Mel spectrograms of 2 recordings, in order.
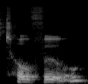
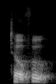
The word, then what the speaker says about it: tofu: Oh, emphasis- your enunciation is you put the accent on the other. I put the wrong emphasis on the wrong Yeah.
